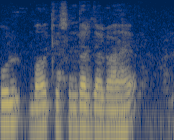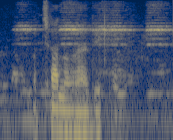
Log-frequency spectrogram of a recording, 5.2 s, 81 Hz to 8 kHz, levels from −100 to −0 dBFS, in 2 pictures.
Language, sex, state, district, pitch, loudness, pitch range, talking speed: Hindi, male, Bihar, Purnia, 125 Hz, -33 LUFS, 115-140 Hz, 140 wpm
